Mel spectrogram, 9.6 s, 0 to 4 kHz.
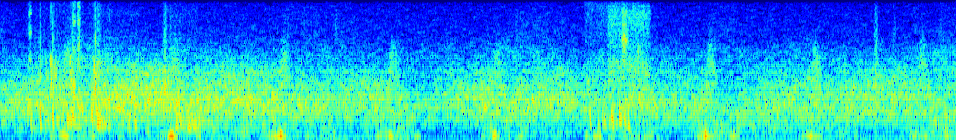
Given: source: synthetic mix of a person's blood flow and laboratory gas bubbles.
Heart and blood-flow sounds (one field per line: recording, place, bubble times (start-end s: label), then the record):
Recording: Doppler ultrasound of blood flow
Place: subclavian vein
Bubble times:
0.25-0.83 s: bubbles
0.88-1.41 s: bubbles
1.62-2.02 s: bubbles
5.84-6.51 s: bubbles
From the record:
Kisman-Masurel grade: 223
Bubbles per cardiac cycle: several, 3 to 8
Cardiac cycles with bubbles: 10 to 50%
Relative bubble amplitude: loud (0.450 to 0.775)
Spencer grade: 2 (many but less than half of the cardiac periods contain bubble signals, singularly or in groups)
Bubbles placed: anywhere in the cardiac cycle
